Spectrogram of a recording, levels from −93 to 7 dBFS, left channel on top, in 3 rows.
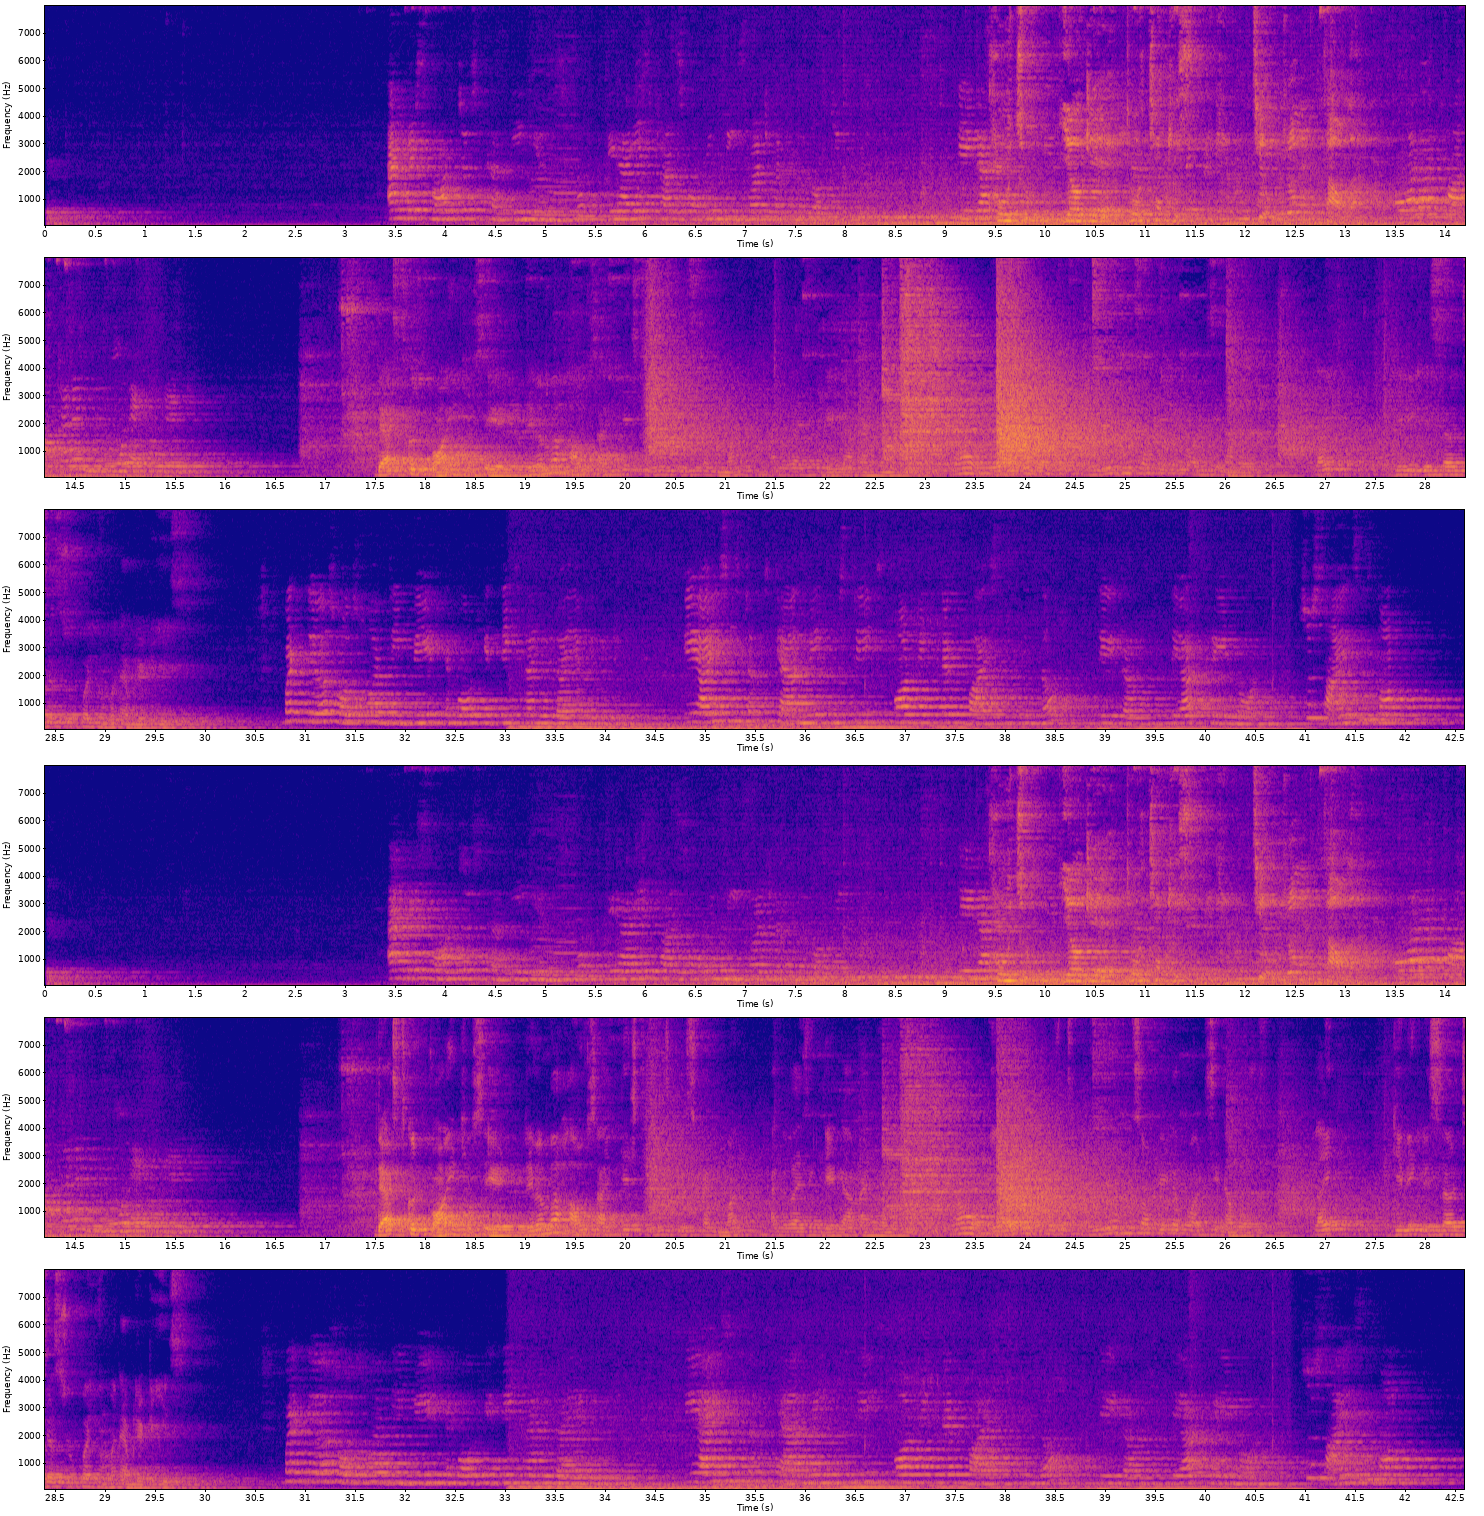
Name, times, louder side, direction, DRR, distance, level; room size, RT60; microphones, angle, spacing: voice 1, 3.4-8.3 9.1-13.0 13.5-15.7 30.8-34.4 34.8-40.7 41.0-41.9, left 1 dB, 80° left, -3 dB, 3.2 m, -31 dB
Vehicle, 3.8-15.7, equal, 10° left, 1.0 m, -27 dB
sound 1, 16.8-18.4 18.8-28.2, left 4 dB, 30° left, 0.7 m, -29 dB
voice 2, 17.5-22.8 23.2-26.4 26.9-27.2 27.6-29.8, right 2 dB, 80° right, 3 dB, 1.6 m, -26 dB
sound 2, 33.0-40.9, right 1 dB, 20° right, 0.7 m, -30 dB
18.0 x 8.7 x 6.7 m, 2.5 s
head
